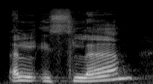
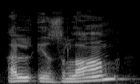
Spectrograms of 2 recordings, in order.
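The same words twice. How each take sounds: First: The middle consonant is an S sound. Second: The middle consonant is a Z sound. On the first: The speaker calls it right. "yes, al-Islam ... The seen is seen, not Z" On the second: The speaker calls it wrong. "no more al-Islam"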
